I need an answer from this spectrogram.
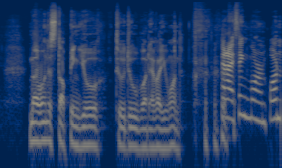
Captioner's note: laughs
